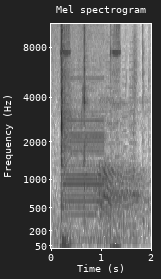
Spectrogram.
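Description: A sharp click, then a game-show buzzer tone that slides down in pitch and fades: the 'wrong' signal marking a red flag.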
